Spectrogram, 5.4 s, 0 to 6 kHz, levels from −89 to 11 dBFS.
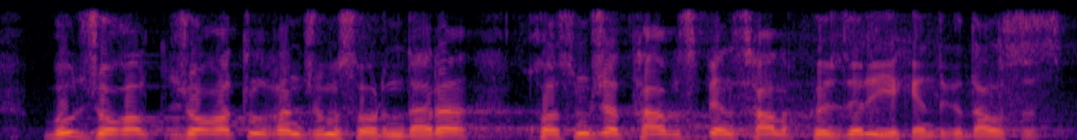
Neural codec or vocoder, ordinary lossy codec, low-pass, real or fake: none; none; 5.4 kHz; real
